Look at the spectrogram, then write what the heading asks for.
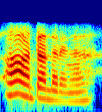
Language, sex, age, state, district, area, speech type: Tamil, female, 18-30, Tamil Nadu, Mayiladuthurai, rural, conversation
